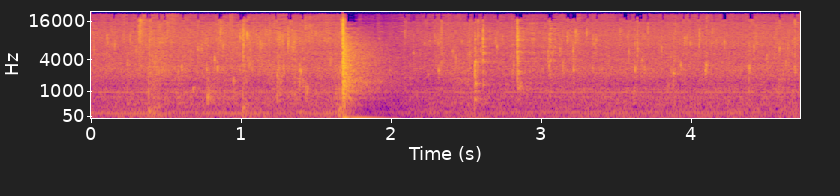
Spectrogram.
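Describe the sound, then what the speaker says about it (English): Oxtail and butter beans being stirred in a pot for Jamaican oxtails, a soft scraping stir under a steady low sizzle with one louder clatter partway through, close and fairly quiet. "Let's stir that in."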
